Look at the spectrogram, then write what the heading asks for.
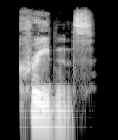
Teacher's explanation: This word has 2 syllables, and the stress is on that first syllable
